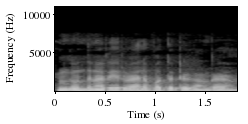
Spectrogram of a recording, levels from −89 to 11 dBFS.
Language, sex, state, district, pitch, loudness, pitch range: Tamil, male, Tamil Nadu, Kanyakumari, 145 Hz, -14 LUFS, 140-150 Hz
